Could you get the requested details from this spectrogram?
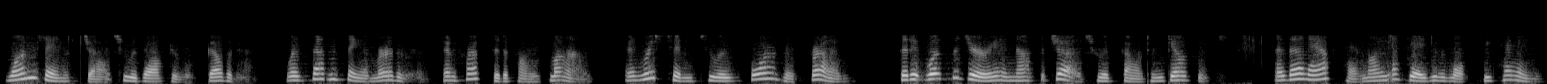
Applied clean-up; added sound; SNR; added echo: neural separator model SepFormer WHAMR!.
